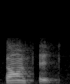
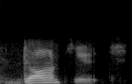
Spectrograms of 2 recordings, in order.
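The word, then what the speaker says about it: Dončić: It's spelled, it looks like it should say that, but the C is actually sounds like a CH. – Doncic. – It's Doncic, yes.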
